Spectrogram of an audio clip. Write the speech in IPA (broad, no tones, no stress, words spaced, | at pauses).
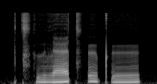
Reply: t͡sʼɯlæ t͡sʼøpʼø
